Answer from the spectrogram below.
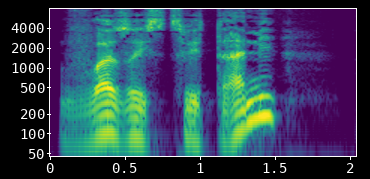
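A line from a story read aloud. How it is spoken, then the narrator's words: Confused questioning. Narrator (Russian): растерянно переспросила Равена Дрейк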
